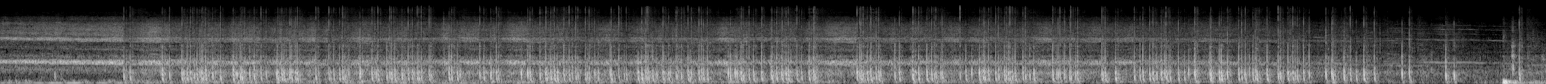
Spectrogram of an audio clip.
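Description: Fireworks barrage: dense, rapid crackling and popping from ground-fired fountains and low aerial shells, with a steady high tone held over it that fades near the end. A single loud bang stands out near the end.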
